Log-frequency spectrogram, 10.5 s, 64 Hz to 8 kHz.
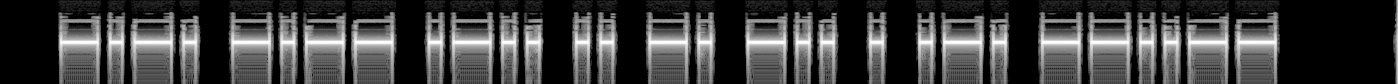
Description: Morse code, heard as a keyed tone, about 13 wpm, 700 Hz. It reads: CYLINDER,
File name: Book One / 04-Chapter 4 - 13 WPM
